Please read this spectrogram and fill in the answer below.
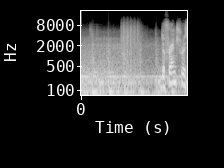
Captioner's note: guns fire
